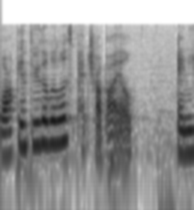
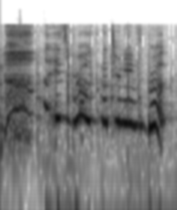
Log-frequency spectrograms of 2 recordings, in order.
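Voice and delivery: very high, louder, near-crying rapture; tearful joy; 3 dB louder, slower than usual. Pretend. Owner finally names her new pet, tearfully overjoyed. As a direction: overcome with happy tears. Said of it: "And you say".

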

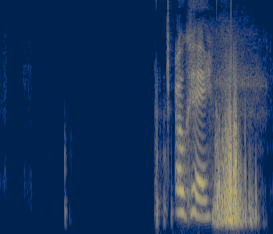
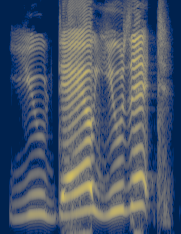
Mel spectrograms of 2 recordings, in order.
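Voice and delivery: slow indignant challenge; 10 dB louder, much slower than usual. Acted. Defying the warning.

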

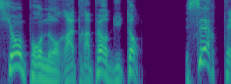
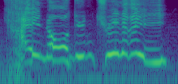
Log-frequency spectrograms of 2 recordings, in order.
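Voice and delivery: very high, slow strangled oath; choking oath. A narrator's reading. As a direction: choke out the curse in shock. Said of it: "s'étrangla Edgar".

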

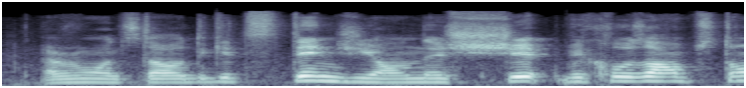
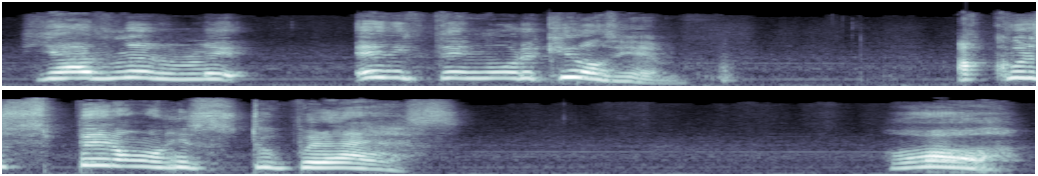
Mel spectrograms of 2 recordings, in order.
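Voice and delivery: loud, high rage at the game; screaming curses at the screen, much louder; furious yelling; 5 semitones higher, 5 dB louder than usual. Real, not acted. Gamer furious at a near-kill, yelling. Raging at a near-miss death.

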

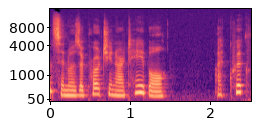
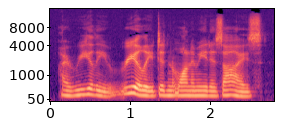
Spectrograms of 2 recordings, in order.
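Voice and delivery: usual speaking voice

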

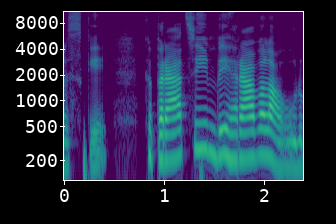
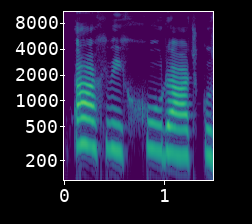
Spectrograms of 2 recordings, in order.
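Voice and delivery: a touch of pity, higher and louder, slowed; mild mock lament, slowed and lifted; pitying cry; 5 semitones higher, 4 dB louder than usual. A narrator's reading. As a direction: sigh out her sympathy for the poor boy. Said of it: "zvolala Čičinka".

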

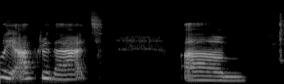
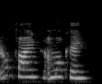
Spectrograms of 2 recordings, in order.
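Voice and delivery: light, higher, dismissive brush-off; 8 semitones higher than usual. Retold or imitated. Brushing off her doctor, a mock-cheerful higher "I'm fine". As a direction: wave off the concern, pretending to be fine.

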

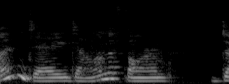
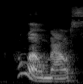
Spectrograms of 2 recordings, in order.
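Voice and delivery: loud hello rising at the end; 11 dB louder than usual. Acted. Duck riding no hands calling to the mouse, loud. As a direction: call out brightly to the mouse.

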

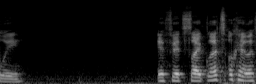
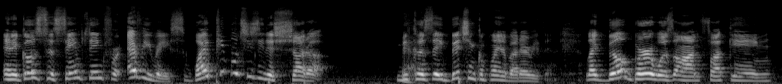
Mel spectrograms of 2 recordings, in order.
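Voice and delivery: higher and louder, driving on; still fired up; 5 semitones higher, 5 dB louder than usual. Real, not acted. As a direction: keep the heat in the rant. Rant continues, still high.

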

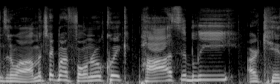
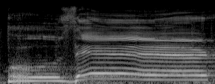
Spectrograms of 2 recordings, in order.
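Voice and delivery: calling out; 6 semitones higher than usual. Pretend. Kidnapper calls out for intruders.

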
